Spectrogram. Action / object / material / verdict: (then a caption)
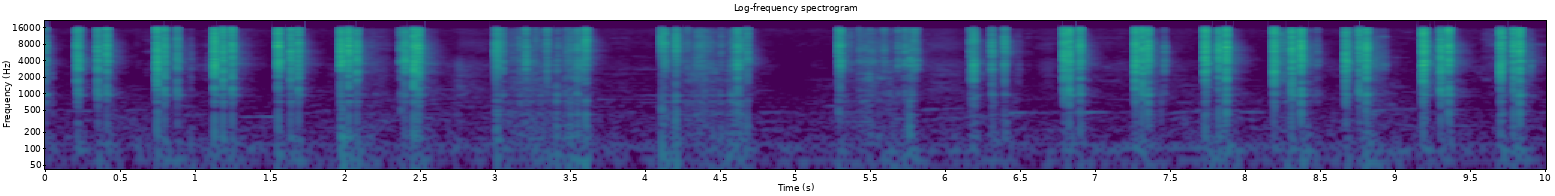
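tap / painted metal tin / metal / none. Long acrylic nails tap and scratch a tall, hollow, painted metal tin shaped like a nutcracker soldier, lying on its side on a red cloth with its contents not visible. Quick, bright clicky taps come in short clusters, broken by a few brief stretches of dry, hissy scratching. Each tap stops almost at once, with very little low end and no lingering ring.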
